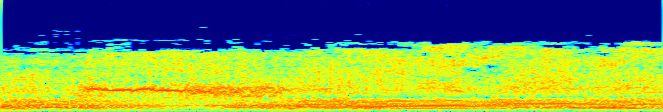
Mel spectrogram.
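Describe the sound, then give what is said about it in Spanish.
A small car's engine drones as the car accelerates through deserted streets: a continuous, even low rumble of motor and road noise with no pauses and no voices. “El pequeño auto avanzó por las solitarias calles”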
